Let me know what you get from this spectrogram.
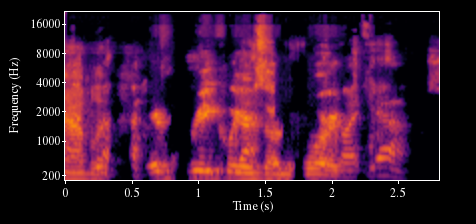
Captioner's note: laughter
